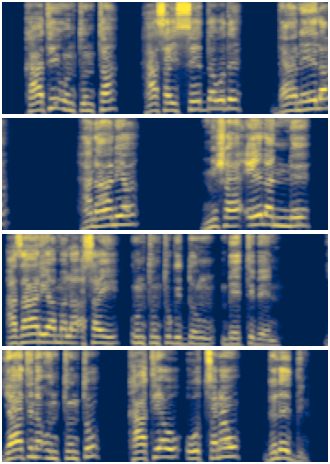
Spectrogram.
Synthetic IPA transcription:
kaːt̪iʊnt̪ːʊnt̪ːɐ | haːsɐjsːe̞ːd̪ːɐwɔd̪ɛ | d̪aːneːlɐ | hɐnaːnɪja | mɪʃaːʔe̞ːlɐnːɛ | ɐzaːɾɪjaːmɐlɐːsɐjʊnt̪ːʊnt̪ːʊɡɪd̪ːɔnbe̞ːt̪ːɪbe̞ːnː | jaːt̪ɪnɐʊnt̪ːʊnt̪ːʊ | kaːt̪ɪjɐwo̞ːt͡sːɐnɐw | ɡɛle̞ːd̪ːɪnɐ

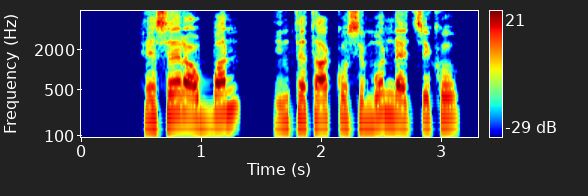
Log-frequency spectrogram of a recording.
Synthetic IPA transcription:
hɛseːɾɐʊbːɐn | hɪnt̪ːɛt̪aːkːɔsɪmːɔnːɐɪt͡sʼːɪkɔ

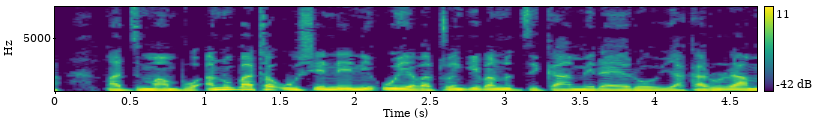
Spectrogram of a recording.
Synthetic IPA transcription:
mad͡zimamboʔano̞ɓataʔuʃe̞ne̞niʔuje̞ʋato̞ŋɡiʋano̞d͡zikamiɾaiɾo̞jakaɾurama

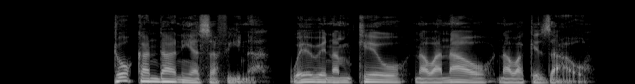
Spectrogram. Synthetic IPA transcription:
tɔkandanijasafḭna̰ | wɛwɛnam̩kɛɔnawanaɔnawakɛza̰ɔ̰

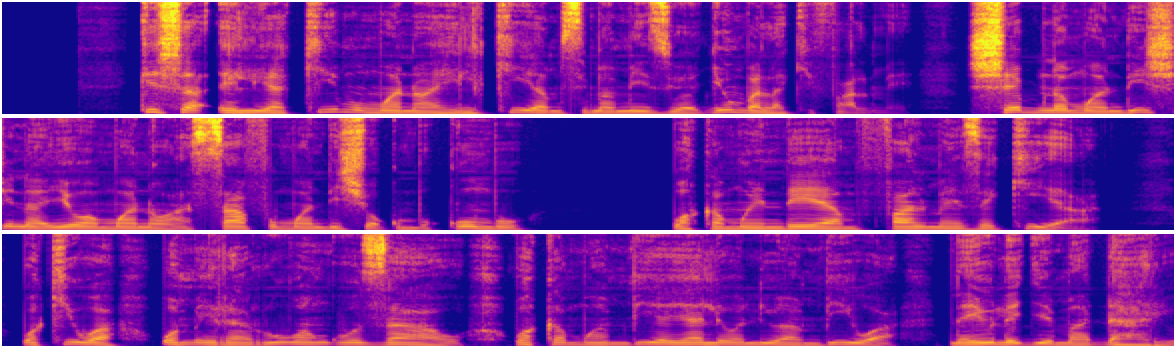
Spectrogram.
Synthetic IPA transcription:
kiʃaʔɛliakimumwanawahilkiam̩simamiziwaʄumbalakifa̰lmɛ̰ | ʃɛɓnamwandiʃinajɔwamwanawaːsafumwandiʃiwakumbukumbu | wakamwɛndɛam̩falmɛɛzɛkia̰ | wakiwawamɛɾaɾuaŋɡuɔzaɔwakamuambiajalɛwalijɔambiwa | najulɛʄɛmaɗaɾi

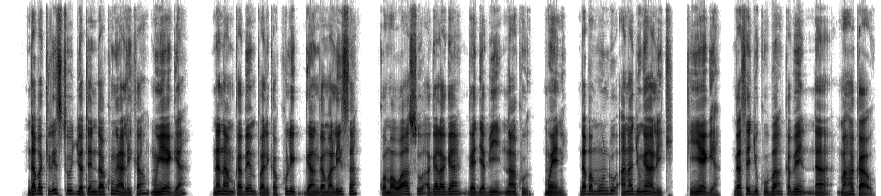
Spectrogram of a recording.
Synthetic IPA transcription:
ndabakilisi̥tuɟwatɛndakuŋalikamujɛɡa | nanam̩kabɛm̩palikakuliɡaŋɡamalisa | kwa̰mawasuʔa̰ɡalaɡaɡaɟabinakṵ | mwɛni | ndabamunduʔa̰naɟuŋaliki̥ | kijɛɡa̰ | ŋɡasɛɟukubakabɛna̰maɦaka̰ṵ

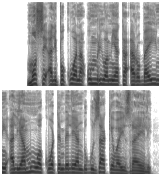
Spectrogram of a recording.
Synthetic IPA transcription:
mɔsɛʔalipɔkuwanaʔum̩ɾiwamiakaʔaɾɔɓainiʔaliamuwakuwatɛmbɛlɛanduɠuzakɛwaisɾaɛlḭ

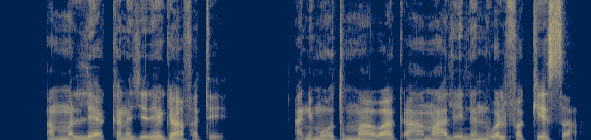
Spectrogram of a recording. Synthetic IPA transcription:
ʔɐmːɐlːe̞ːɐkːɐnɐd͡ʒɛᶑe̞ːɡaːfɐt̪ɛ | ʔɐnɪmo̞ːt̪ʊmːaːwaːkʼaːmaːliːlɛnwɐlfɐkːe̞ːsːɐ̰

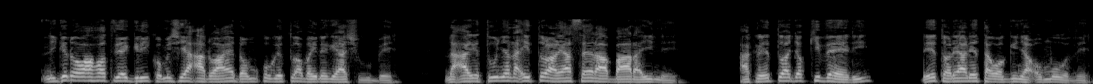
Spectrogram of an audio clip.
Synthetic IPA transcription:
niːŋɡeneɔwaɦɔtiɾɛɡiɾikomiɕ̬iaʔandoaɛdɔmukoɣetwamaineɣeaɕuːbe | naaɣetuːɲanaitoɾaɾeasɛɾabaɾaine | akeɾetwad͡ʒɔkiðɛɾi | ɾetaɾeaɾetaɣɔɡiɲa̰ʔomoːðḛ

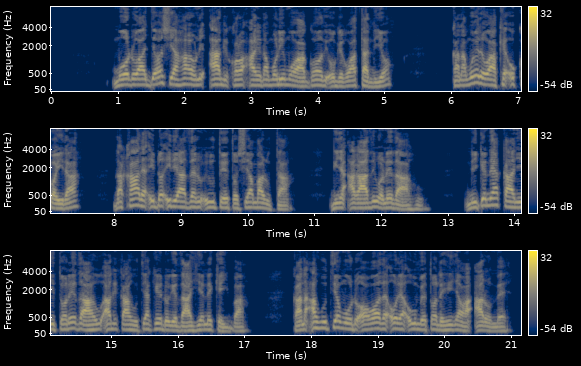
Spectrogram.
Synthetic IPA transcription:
moːndowad͡ʒɛɔɕiaɦaɾoniʔaɣekɔɾwaʔaɾenamoɾimɔwaɡɔðioɡeɣwataniɔ | kanamweɾewakɛʔokɔiɾa | dakaɾeaʔidɔʔiɾiaðɛɾuʔiɾutetwɔɕjamaɾuta | ɡiɲa̰ʔaɣaːðeɾwɔneða̰ɦu | niːɡeneakaːɲitwɔneðahuʔaɣekahutiak̬eːndoɣeðaɦiɛnekeiba | kana̰ʔahutiɛmoːndoɔwɔðɛʔoɾea̰ʔoumetwɔnehiɲawa̰ʔaɾomɛ

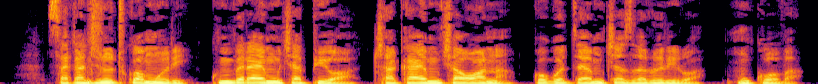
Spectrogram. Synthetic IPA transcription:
sakandino̞t̬i̥kwamuːɾikumbeɾaimut͡ʃapiwat͡ʂakaimut͡ʃawanaɡ̥oɡʱo̞d͡zaimut͡ʃazarurirwa | muko̞ːʋa

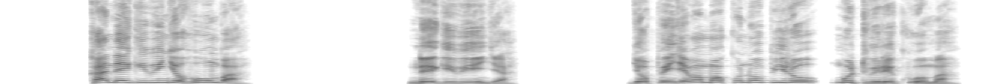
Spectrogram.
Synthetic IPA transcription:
kaneɡiwiɲd͡ʒoɦʊmba | neɡiwiɲd͡ʒa | d͡ʒɔpɪɲd͡ʒemamɔkɔnobiɾomotwiɾekwoma

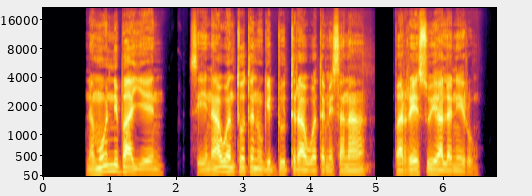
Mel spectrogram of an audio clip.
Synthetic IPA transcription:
nɐmo̞ːnːɪbaːjːe̞ːn | se̞ːnaːwɐnt̪oːt̪ɐnʊɡɪd̪ːuːt̪ːɪɾaːwːɐt̪ɐmɛsɐnaː | b̥ɐrːe̞ːsːuːjaːlɐniːɾʊ̰

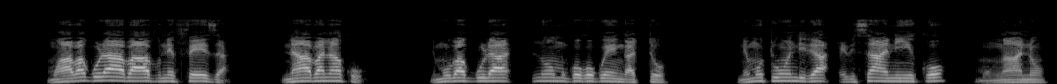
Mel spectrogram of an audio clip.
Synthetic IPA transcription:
mwaːβaɡulaːβaːvune̞fːe̞ːza̰ | naːβanakṵ | nemuβaɡula | no̞ːmuɡo̞ɡo̞ɡwe̞ːŋɡatːo̞ | nemutuːndiɾae̞βisaːniːko̞ | mṵŋːaːno̞

